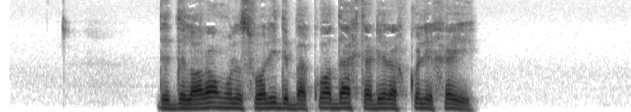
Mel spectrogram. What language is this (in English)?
Pashto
